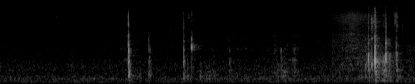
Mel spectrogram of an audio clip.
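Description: A few faint clicks and knocks of the removed cylinder head of a Predator 212cc Hemi engine being picked up and handled, with a short cluster of clicks near the end.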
